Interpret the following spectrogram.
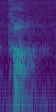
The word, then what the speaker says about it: column: Now the word column, C-O-L-U-M-N. Note that the final N is not pronounced.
